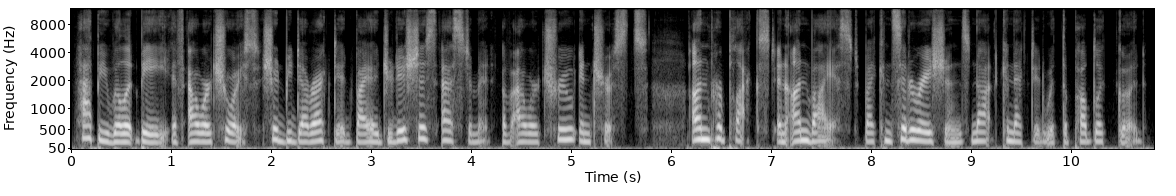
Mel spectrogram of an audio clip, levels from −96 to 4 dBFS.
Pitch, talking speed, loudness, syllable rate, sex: 215 Hz, 160 wpm, -18 LUFS, 5.3 syllables/s, female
